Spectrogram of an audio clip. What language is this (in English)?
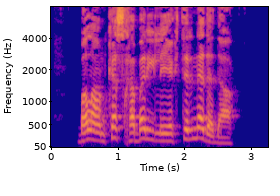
Central Kurdish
